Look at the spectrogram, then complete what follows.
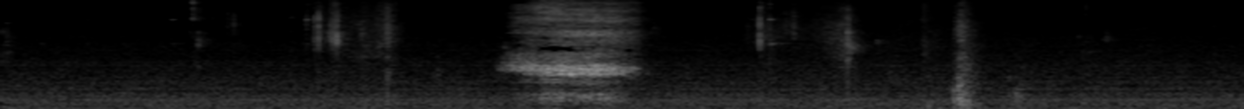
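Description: A person slurping a sip of tea, one noisy slurp of about a second a few seconds in, with a few faint clicks before and after.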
